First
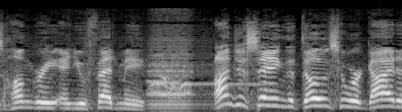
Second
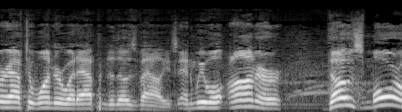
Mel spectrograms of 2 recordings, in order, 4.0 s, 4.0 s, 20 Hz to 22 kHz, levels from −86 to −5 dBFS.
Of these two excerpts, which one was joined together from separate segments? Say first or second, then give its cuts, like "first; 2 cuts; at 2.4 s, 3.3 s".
first; 1 cut; at 1.5 s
